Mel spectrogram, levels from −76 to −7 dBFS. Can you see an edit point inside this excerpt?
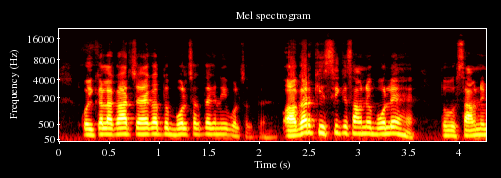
yes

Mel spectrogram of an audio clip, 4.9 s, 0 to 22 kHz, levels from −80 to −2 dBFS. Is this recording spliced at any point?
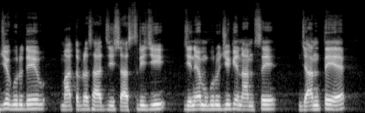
no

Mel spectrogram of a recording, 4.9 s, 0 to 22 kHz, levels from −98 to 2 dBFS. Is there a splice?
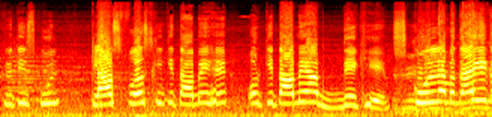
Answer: yes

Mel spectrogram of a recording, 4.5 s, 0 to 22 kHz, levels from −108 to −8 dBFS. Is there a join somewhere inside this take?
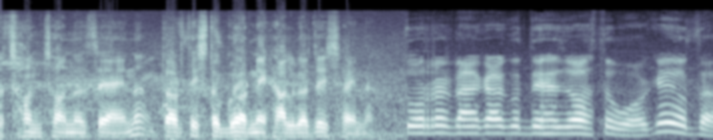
yes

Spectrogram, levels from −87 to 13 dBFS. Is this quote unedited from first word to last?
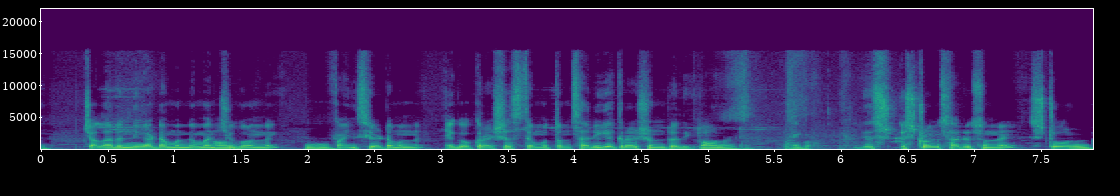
no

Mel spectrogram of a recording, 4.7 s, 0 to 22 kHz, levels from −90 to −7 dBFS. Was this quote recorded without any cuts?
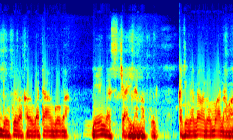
yes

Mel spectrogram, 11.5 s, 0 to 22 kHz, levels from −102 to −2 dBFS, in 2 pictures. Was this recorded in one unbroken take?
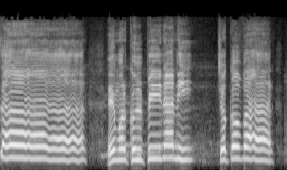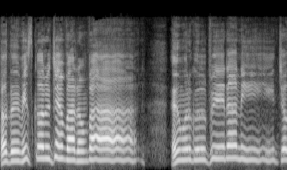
yes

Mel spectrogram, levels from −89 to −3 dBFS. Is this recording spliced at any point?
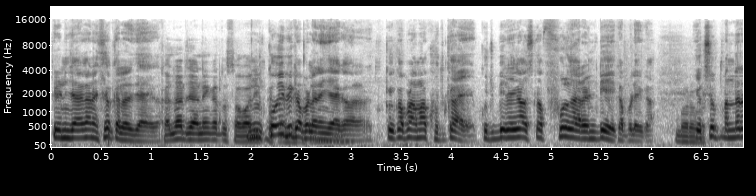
no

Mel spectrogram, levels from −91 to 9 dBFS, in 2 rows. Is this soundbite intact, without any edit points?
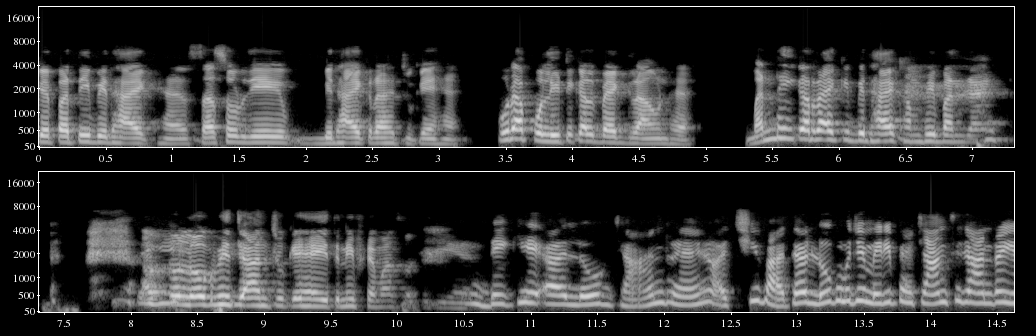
yes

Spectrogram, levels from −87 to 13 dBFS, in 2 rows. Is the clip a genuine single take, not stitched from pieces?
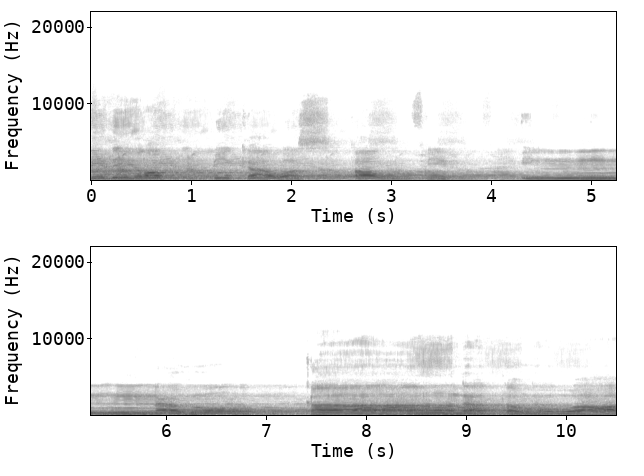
yes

